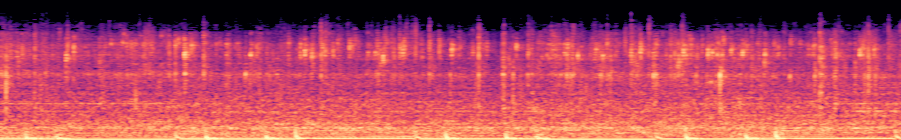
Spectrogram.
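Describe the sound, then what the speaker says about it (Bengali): Garlic goes into hot mustard oil for tempering while cooking a Bengali fish-head curry, giving a steady, close, broadband sizzle and crackle throughout with no talking. "এবারে রসুন ফোড়নটা দিয়ে দিচ্ছি।"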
